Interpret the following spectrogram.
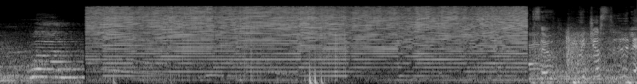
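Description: Artificial lightning from a high-voltage electrical discharge: a loud, harsh, steady electric buzz that starts about a second in, holds for about four and a half seconds, and cuts off suddenly.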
